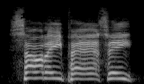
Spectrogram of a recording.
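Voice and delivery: high, snooty dismissive engine voice; sniffing James. Acted. James turning down Percy, high snooty sniff. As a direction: brush him off with a sniff. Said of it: "sniffed James".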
